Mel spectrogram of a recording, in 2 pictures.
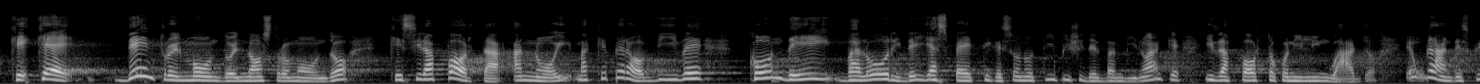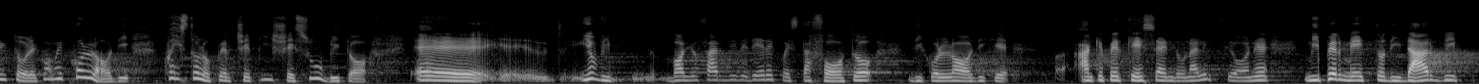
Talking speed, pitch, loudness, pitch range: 130 wpm, 195 Hz, -25 LUFS, 170-230 Hz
